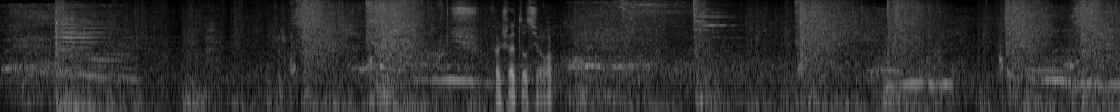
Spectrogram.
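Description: Swords clash and strike in quick fighting.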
